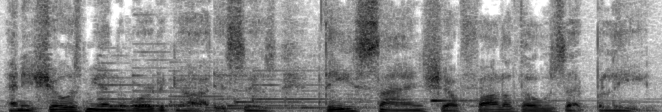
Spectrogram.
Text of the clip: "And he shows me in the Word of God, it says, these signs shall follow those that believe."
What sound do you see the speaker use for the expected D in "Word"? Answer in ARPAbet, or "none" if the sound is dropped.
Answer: D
